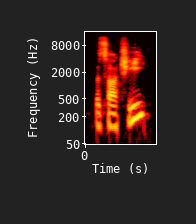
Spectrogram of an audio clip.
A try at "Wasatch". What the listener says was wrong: No, it's CH at the end.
